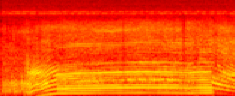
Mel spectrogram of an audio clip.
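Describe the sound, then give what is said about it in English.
A chainsaw, Chainsaw Chuck's, in Derby roars up to a steady high-pitched whine, holding a loud, constant buzz for a few seconds before dropping off as the throttle eases. “Not Chainsaw Chuck again.”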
